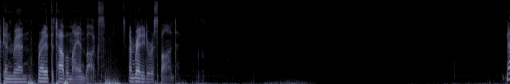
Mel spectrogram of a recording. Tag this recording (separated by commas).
Narration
